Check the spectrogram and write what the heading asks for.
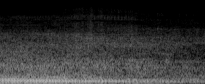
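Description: A low engine hum, as from a passing motor vehicle, that fades away over about a second and a half.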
